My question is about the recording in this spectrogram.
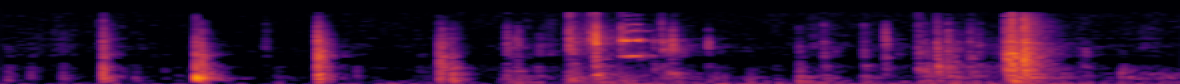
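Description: A cottage door is unlocked and opened: a few sharp clicks and knocks, then clattering, rattling handling noises and a duller thud near the end.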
